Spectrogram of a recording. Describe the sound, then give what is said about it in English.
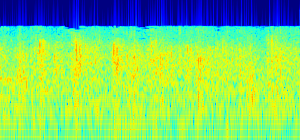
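An audience claps steadily at news that a man has agreed to study the Bible, a dense, continuous patter of many hands, with a few slightly louder swells along the way and no voices heard. “Hey, man, that's a good thing to clap about.”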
